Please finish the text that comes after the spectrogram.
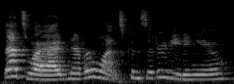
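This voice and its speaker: A woman's voice: high-pitched, brisk, a bit bright, reverberant. A woman voicing a proud, self-important old male cat in a children's storybook, speaking formally and condescendingly. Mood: condescending consolation. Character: proud, smug, oldest male house cat.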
